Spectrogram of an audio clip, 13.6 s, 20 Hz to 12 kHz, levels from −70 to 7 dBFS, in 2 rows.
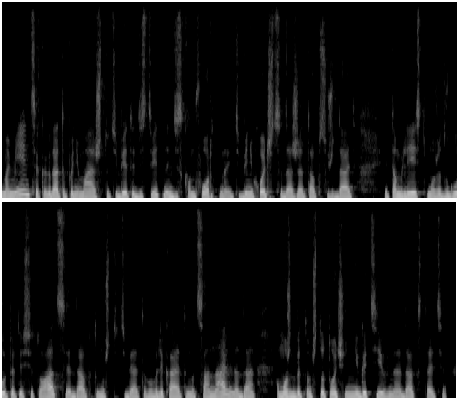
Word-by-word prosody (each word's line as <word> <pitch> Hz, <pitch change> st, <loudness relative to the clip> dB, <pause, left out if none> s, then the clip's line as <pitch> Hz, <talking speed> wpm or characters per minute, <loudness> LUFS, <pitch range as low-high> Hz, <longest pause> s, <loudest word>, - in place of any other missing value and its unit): моменте, 220 Hz, +6 st, +2 dB
когда 195 Hz, +2 st, +2 dB
ты -, -, -4 dB
понимаешь, 185 Hz, +1 st, 0 dB
что 190 Hz, -, -9 dB
тебе 205 Hz, +5 st, +2 dB
это 180 Hz, -2 st, -2 dB
действительно 205 Hz, +7 st, -1 dB
дискомфортно, 180 Hz, +2 st, -1 dB
и -, -, -5 dB
тебе 185 Hz, +1 st, -1 dB
не 190 Hz, -, +2 dB
хочется 235 Hz, -1 st, -1 dB
даже 185 Hz, +1 st, 0 dB
это 180 Hz, 0 st, -2 dB
обсуждать, 180 Hz, 0 st, -2 dB, 0.5 s
и -, -, -3 dB
там 185 Hz, -1 st, +3 dB
лезть, 200 Hz, +3 st, +4 dB
может, 175 Hz, -2 st, +1 dB
в 170 Hz, -, +3 dB
глубь 190 Hz, +1 st, +4 dB
этой 180 Hz, 0 st, -1 dB
ситуации, 245 Hz, +8 st, -1 dB
да, 165 Hz, +3 st, 0 dB
потому 190 Hz, -2 st, -3 dB
что -, -, -24 dB
тебя 185 Hz, 0 st, -2 dB
это 170 Hz, -, -6 dB
вовлекает 180 Hz, 0 st, 0 dB
эмоционально, 180 Hz, +4 st, 0 dB
да. 200 Hz, +6 st, -1 dB, 0.3 s
А, -, -, -6 dB
может 195 Hz, +1 st, +5 dB
быть, 185 Hz, -2 st, +1 dB
там 175 Hz, -, 0 dB
что-то 195 Hz, +1 st, 0 dB
очень 185 Hz, -1 st, +1 dB
негативное, 190 Hz, -1 st, +1 dB
да, 180 Hz, +7 st, 0 dB
кстати, 90 Hz, -, -6 dB
185 Hz, 180 wpm, -23 LUFS, 175-200 Hz, 0.5 s, может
